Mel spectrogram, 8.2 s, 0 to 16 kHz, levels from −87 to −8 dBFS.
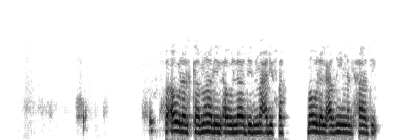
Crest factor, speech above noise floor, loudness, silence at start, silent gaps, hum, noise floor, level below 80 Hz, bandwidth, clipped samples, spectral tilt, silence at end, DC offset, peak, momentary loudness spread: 14 dB; over 78 dB; -13 LUFS; 3 s; none; none; under -90 dBFS; -58 dBFS; 3.4 kHz; under 0.1%; -12.5 dB/octave; 0.65 s; under 0.1%; -2 dBFS; 12 LU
